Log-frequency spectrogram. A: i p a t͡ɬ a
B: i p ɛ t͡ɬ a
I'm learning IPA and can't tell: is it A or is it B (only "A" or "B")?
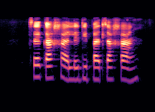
A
